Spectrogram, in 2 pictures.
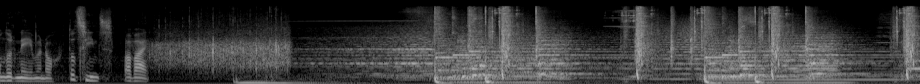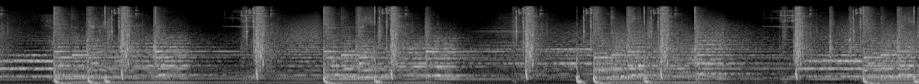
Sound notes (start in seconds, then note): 1.5 audience applauding; 2.3 upbeat music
